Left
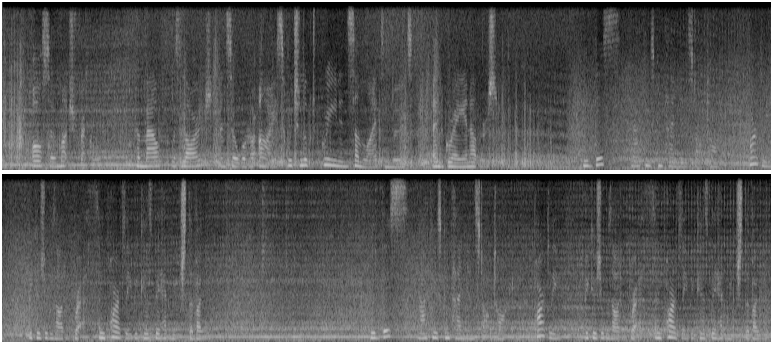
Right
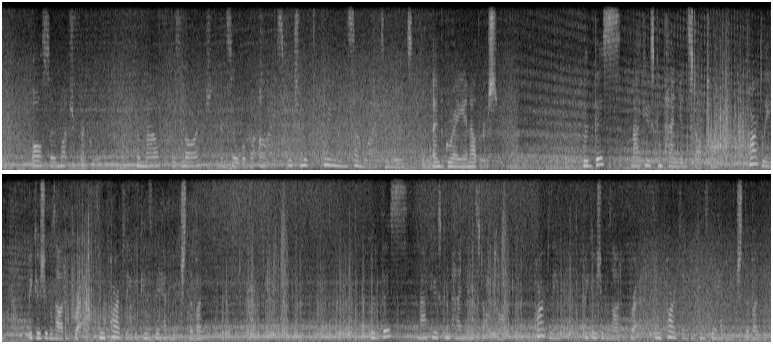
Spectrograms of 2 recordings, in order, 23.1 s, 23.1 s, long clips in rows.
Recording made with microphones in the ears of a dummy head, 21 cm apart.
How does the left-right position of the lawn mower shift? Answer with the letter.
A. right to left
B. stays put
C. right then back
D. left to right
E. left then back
C.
